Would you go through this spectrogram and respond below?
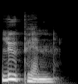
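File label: "lupin", British English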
